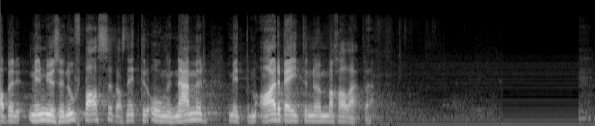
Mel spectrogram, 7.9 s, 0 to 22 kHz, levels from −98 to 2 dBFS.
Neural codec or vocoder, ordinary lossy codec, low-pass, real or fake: none; none; 14.4 kHz; real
